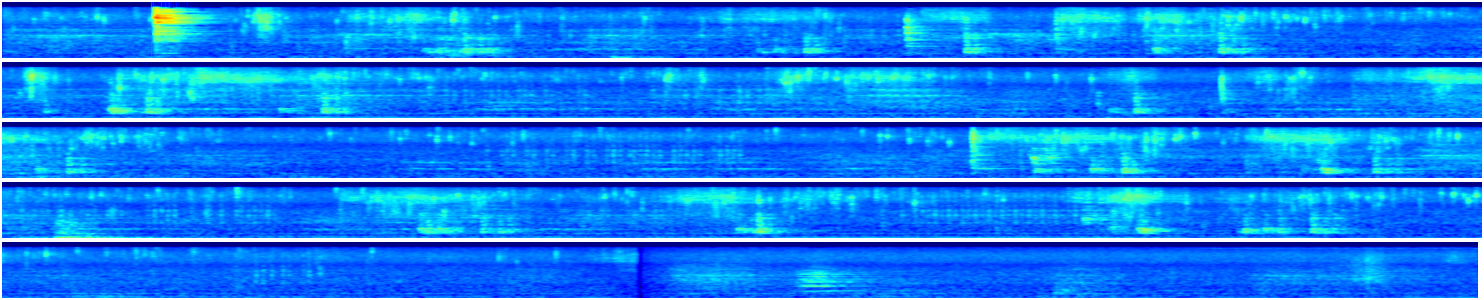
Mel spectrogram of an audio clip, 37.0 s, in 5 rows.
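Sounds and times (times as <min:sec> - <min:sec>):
frying sizzle: 0:00.0 - 0:09.8, 0:19.4 - 0:29.7
spatula scraping a wok: 0:19.7 - 0:22.0.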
